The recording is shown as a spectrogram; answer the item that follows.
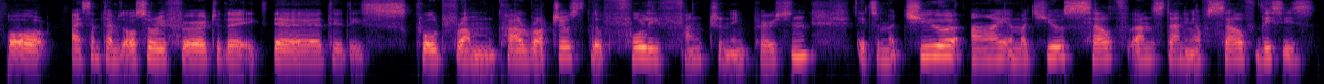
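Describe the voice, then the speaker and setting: German-accented woman, low and gravelly. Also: warm tone. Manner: halting, many fillers and restarts; thoughtful, searching for words. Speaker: researcher presenting. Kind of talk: online conference presentation.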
